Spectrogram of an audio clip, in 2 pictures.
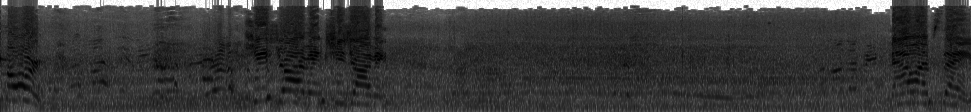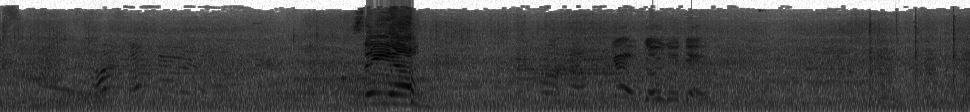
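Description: A riding lawn mower engine hums steadily.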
